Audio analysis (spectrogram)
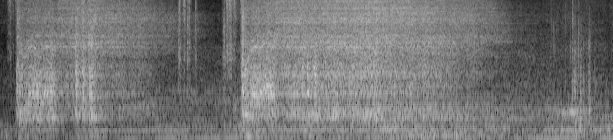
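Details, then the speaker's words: Auction truck in Phoenix, just after a leak check, pump heard priming: long uneven starter churning bursts, no catch; extended cranking, no start, owner suspects air in it. "Oh, boy. Come on. Let me turn the key on again. Probably just got air in it. I hope that's it."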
